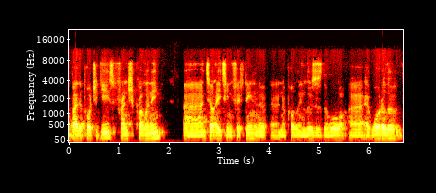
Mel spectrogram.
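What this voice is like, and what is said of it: French-Creole accented English. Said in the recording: “your accent, your beautiful accent ... It's a mixture ... French and Creole were my first languages ... The accent has maybe faded off a little bit”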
